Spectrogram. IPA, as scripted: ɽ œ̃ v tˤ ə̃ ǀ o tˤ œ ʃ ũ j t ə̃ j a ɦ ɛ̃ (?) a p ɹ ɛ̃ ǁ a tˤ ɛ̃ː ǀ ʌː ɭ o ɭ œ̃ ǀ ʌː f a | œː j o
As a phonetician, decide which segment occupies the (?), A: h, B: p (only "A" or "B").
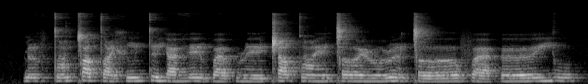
B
